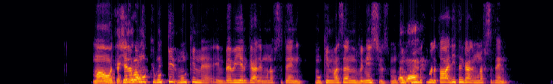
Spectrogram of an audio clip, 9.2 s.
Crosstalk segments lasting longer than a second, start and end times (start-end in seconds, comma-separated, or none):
1.6-2.9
